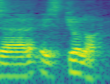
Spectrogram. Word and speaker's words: Gyula: It translates as acorn, and my first name is Gyula, which means sort of translated into Julius.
